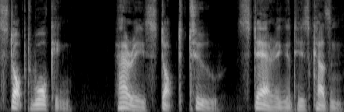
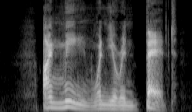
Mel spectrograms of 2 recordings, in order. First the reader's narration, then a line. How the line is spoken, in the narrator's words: Dudley snarled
